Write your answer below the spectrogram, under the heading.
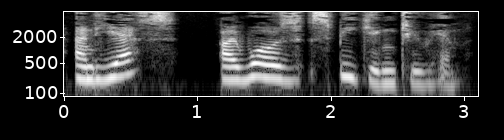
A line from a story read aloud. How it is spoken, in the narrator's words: she said evenly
